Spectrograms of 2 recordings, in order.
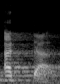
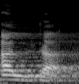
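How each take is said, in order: First: The L merges into a doubled T sound. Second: The L sound is clearly pronounced before the T. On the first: The speaker calls it right. "on dit atta" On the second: The speaker calls it wrong. "on dit pas alta"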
